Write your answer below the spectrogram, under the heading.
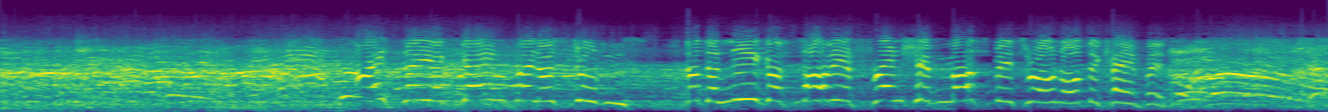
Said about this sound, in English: For three centuries, these cloistered halls have been a haven of quiet and dignity and peace. But now the silence is shattered. The old stone walls echo with the angry shouts of a student meeting.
